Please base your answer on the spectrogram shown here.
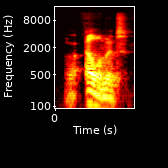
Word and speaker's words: LMNT: Element is really the product, but they spell it out LMNT.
